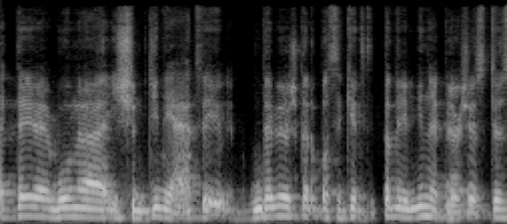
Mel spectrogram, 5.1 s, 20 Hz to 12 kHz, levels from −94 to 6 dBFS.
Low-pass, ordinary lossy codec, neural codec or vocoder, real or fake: 10.8 kHz; MP3, 96 kbps; codec, 24 kHz, 0.9 kbps, WavTokenizer, medium music audio release; fake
